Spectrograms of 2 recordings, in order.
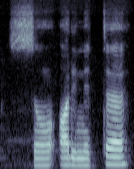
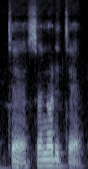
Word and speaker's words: son ordinateur: Son ordinateur. All right. So Oh, where wait, is the no. liaison there? Sonorité. No. Try again, Giovanni.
